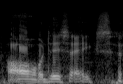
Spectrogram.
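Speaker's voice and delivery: slow, drawn-out words between laughs; laughing. Real, not acted. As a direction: groan it out through real laughter. Laughing at audience's reply.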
